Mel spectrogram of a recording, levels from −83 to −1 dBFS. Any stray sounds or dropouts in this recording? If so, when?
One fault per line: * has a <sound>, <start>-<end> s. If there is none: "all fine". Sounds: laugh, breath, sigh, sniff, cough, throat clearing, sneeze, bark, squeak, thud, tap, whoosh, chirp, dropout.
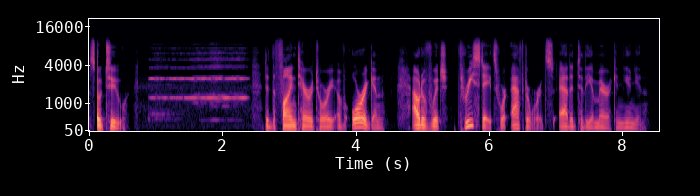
* has a dropout, 0.1-0.1 s
* has a squeak, 0.9-2.4 s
